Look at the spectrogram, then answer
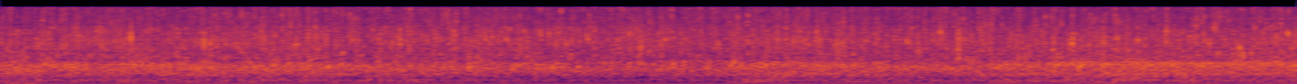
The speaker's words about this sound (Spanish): Y el río que está a tu lado fluye con limonada.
